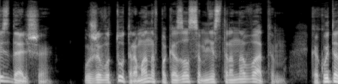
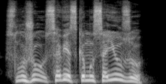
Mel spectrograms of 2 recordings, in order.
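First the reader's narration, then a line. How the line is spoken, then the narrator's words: Strangled bark. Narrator (Russian): Придушенным голосом рявкнул Левченко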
